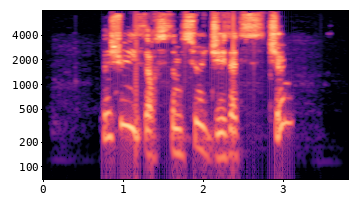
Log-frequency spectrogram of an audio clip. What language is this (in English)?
Kabyle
